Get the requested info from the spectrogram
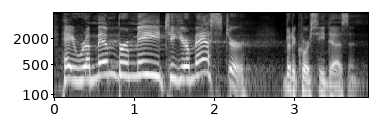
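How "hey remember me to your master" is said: hollering after him. Retold or imitated. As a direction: call out high across the prison yard. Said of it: "Joseph hollers".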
